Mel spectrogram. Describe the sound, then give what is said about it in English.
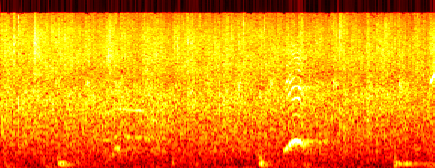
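Hands clapping four times in a steady, hissy wash of applause, with a few slightly sharper claps standing out briefly; no one speaks. “Make clap four times and that's it.”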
